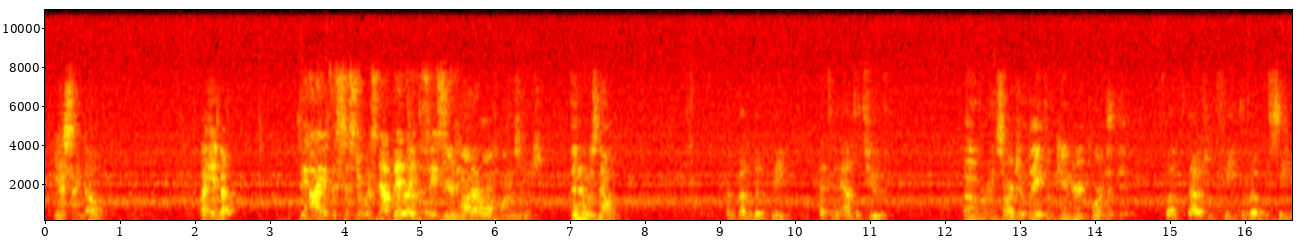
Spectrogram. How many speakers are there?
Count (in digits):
4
